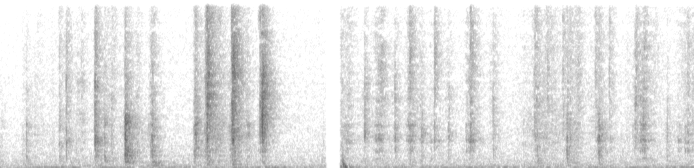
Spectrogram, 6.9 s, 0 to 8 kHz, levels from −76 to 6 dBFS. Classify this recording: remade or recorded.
remade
